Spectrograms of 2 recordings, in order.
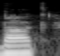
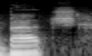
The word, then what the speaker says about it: Bach: thought great things of Bach whom I found out was calling quite incorrectly batch and Mozart who also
